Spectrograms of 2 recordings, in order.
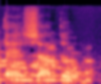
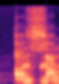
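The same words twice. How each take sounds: First: The voice is processed high and squeaky. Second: The voice is processed growling and monstrous. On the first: "Jadi suara Cikmang" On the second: "ini suara monster"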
